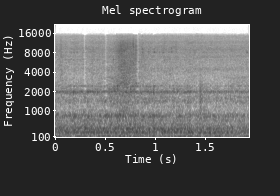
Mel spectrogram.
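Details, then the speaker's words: 1968 Bridgestone Chibi mini bike after about 30 years outdoors; hand-spun wheel with bearings freed up with light oil gives a steady, dull, rough growl, no clean rolling note; worn, growly wheel bearings judged still serviceable. "was the one that was doing it good you could hear the noise in them you know they're kind of growly but that'll probably last a long time on this bike"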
